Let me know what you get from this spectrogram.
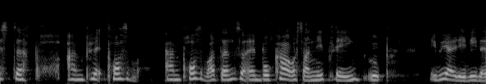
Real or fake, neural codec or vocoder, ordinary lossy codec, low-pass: fake; codec, 16 kHz, 8 kbps, FreqCodec, smaller model; none; none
